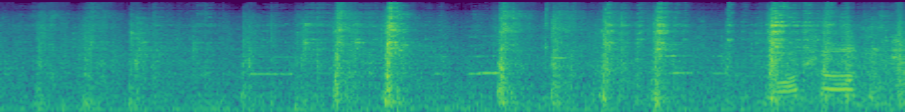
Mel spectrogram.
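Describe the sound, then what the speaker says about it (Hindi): The Shalimar Express rolls into Nawabshah Junction and crosses from the main line onto the platform loop, its wheels clacking rhythmically over rail joints and points with occasional thin squeals, steady and close throughout. "नवाबशाह जंक्शन पर ट्रेन दाखिल हो रही है और मेन लाइन से लूप के ऊपर चढ़ चुकी है"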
